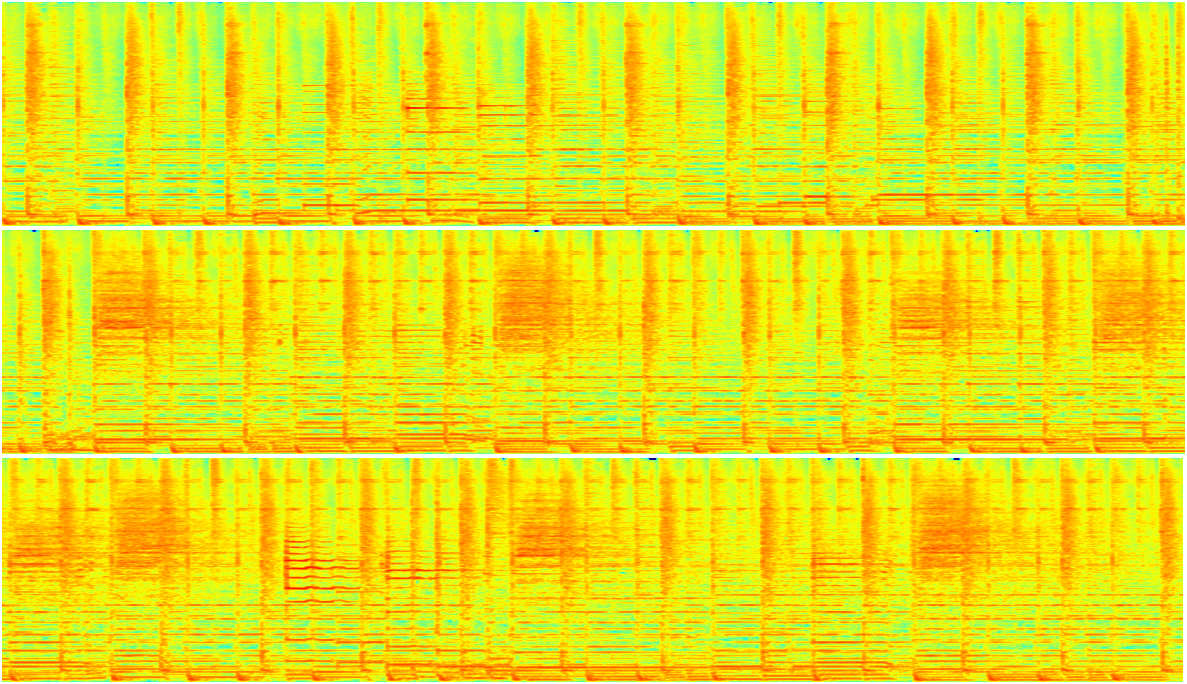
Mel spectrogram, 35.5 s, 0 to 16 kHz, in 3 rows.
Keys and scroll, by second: 0.5 ctrl+z, 4.8 space, 5.4 ctrl+space, 13.2 Delete, 21.7 space, 23.3 space, 24.1 ctrl+space, 29.2 ctrl+space, 34.4 Delete.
